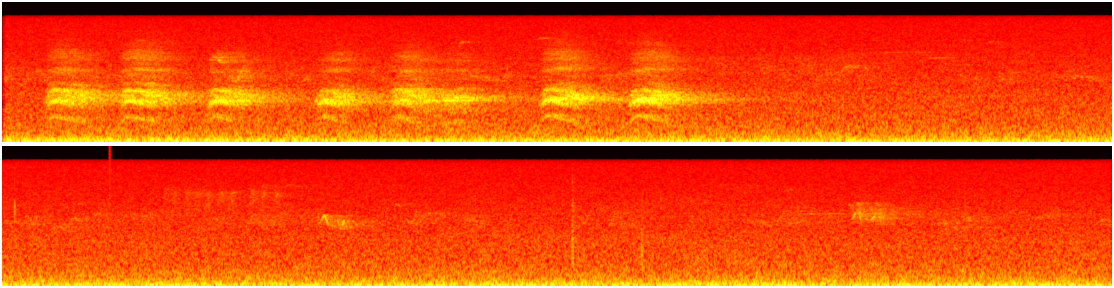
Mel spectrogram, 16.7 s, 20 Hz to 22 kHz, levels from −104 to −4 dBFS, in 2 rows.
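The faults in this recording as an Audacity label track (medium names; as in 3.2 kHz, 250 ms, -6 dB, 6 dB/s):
9.130000	9.130000	pop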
